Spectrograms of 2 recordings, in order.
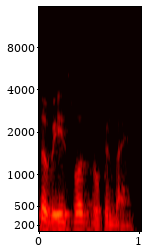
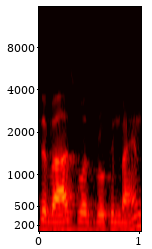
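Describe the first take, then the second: First: The vowel in vase sounds like 'ay'. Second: The vowel in vase sounds like 'ah'.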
